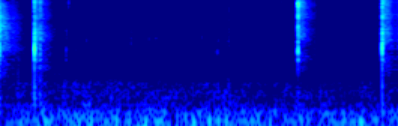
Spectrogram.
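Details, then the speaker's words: Jetmaster open fire with damp-down drafting, newly lit: sharp irregular pops and snaps over a soft low rumble, the well-drawing wood fire crackling as intended. "But as you can hear the crackling, that's what we're always aiming for, the crackling."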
